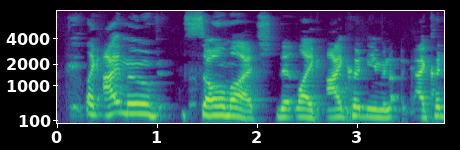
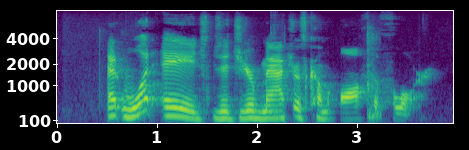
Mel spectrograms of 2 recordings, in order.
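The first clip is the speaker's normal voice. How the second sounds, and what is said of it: Mock-serious journalist voice. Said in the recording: “This is my serious voice here. This is my investigative journalism voice.”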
